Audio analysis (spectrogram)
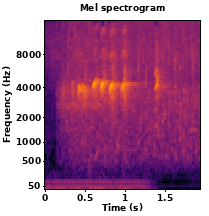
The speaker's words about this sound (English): And up next, a bird that would rather be heard than seen is today's featured feathered friend,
